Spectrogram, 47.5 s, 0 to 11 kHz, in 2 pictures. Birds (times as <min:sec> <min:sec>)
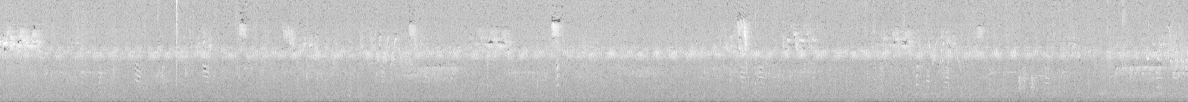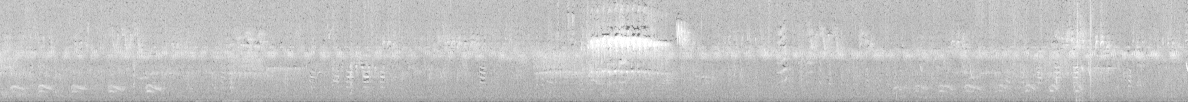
0:28.1 0:33.5, 0:39.3 0:47.5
